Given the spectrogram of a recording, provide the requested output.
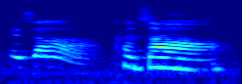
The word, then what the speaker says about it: Kazakh: Kazakh. H 발음 안 해야 되네. 그냥 Kazakh. 이거는 카자흐족, 그러니까 카자흐 사람 또는 카자흐 언어, 말.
